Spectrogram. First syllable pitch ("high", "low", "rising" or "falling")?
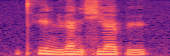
falling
